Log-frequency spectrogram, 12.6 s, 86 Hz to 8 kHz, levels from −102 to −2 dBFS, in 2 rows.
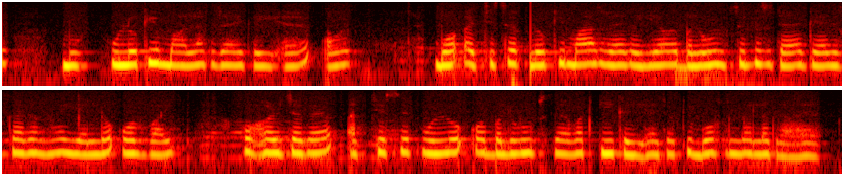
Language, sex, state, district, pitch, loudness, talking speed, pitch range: Hindi, female, Uttar Pradesh, Budaun, 265 Hz, -40 LUFS, 235 wpm, 260-275 Hz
